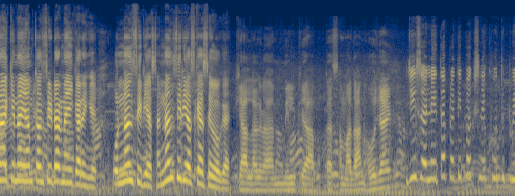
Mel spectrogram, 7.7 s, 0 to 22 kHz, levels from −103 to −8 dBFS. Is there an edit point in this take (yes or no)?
yes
